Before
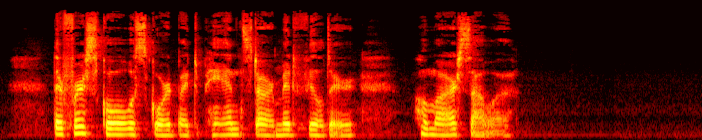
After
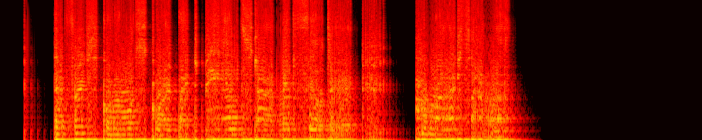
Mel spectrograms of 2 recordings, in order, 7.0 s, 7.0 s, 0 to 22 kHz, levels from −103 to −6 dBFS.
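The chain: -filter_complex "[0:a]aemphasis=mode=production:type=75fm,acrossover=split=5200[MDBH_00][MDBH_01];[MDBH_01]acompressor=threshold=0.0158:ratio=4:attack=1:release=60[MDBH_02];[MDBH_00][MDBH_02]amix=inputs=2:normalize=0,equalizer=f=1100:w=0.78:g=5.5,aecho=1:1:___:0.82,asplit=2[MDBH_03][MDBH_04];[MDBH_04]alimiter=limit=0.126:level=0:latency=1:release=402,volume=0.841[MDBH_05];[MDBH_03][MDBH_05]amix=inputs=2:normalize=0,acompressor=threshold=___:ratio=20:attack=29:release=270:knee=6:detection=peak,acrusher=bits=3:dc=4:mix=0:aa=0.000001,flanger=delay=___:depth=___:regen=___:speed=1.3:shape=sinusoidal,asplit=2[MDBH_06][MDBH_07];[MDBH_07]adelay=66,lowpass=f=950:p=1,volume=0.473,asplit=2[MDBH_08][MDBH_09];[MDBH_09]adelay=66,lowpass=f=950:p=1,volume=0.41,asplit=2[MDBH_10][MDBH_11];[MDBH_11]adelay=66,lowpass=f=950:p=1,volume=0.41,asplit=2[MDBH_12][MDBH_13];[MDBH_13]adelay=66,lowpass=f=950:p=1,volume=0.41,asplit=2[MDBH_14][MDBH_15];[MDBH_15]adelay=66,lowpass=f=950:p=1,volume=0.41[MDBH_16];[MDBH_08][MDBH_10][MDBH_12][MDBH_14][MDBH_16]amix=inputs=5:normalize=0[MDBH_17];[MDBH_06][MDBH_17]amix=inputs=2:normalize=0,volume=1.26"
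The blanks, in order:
3.2, 0.0224, 9.4, 1.7, 40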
